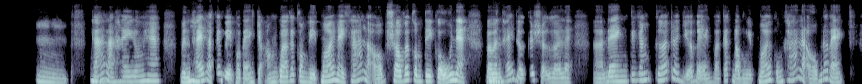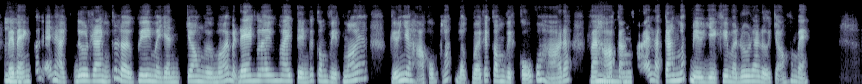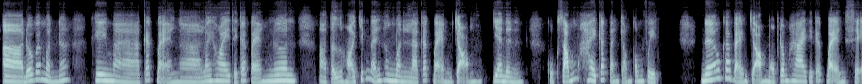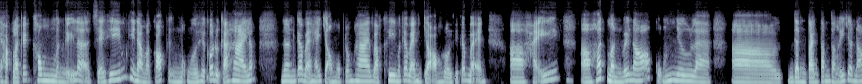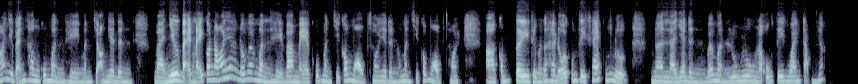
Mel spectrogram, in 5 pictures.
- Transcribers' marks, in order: tapping; other background noise
- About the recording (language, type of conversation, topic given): Vietnamese, podcast, Bạn cân bằng giữa gia đình và công việc ra sao khi phải đưa ra lựa chọn?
